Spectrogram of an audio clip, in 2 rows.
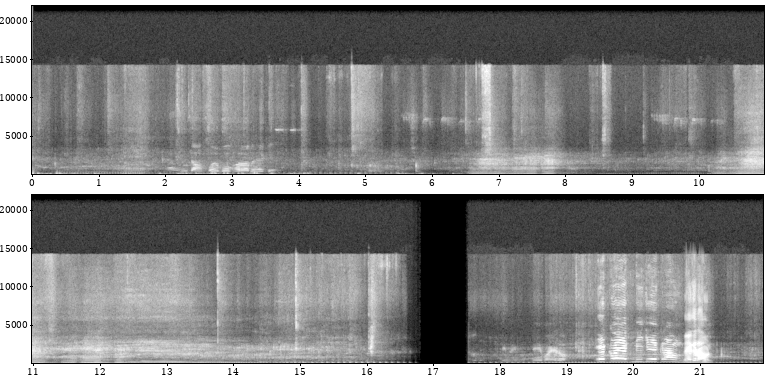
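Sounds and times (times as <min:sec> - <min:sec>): motorcycle engine revving: 0:00.0 - 0:16.8, 0:17.6 - 0:21.9.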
